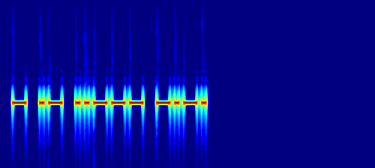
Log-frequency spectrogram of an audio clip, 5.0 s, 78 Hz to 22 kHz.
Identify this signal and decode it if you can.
Morse code, heard as a keyed tone, about 20 wpm, 700 Hz. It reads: TA2C
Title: DXCC-100 Call Signs - 4 Characters - Repeated 3x - 20wpm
